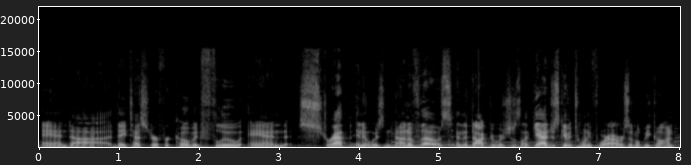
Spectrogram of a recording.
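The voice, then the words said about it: Slightly congested voice with a cold. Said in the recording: “I don't know if you can tell it in my voice. I got a little bit of a cold.”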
